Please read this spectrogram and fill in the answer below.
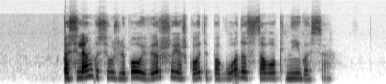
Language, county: Lithuanian, Šiauliai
